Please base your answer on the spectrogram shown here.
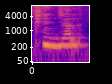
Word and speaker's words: Fengal: जिसका नाम क्या है फिजल प्रोनाउंसड एस फिजल और इसका उच्चार प्रोनाउंस मतलब क्या होता उच्चारण फिजल के रूप में भी किया जाता है ओवर और यह चक्रवाती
